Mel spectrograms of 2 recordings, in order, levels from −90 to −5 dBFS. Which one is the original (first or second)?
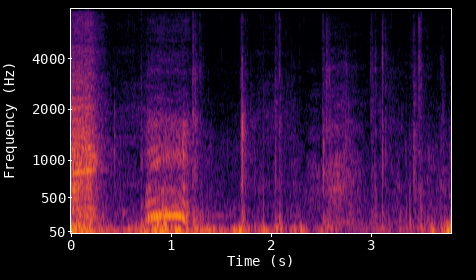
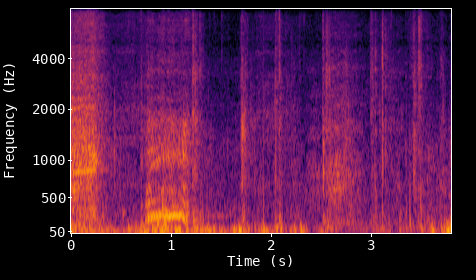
first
